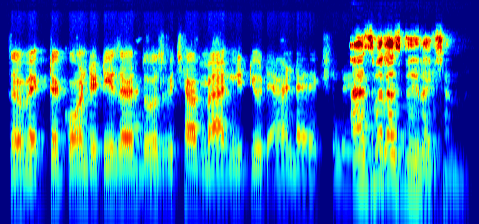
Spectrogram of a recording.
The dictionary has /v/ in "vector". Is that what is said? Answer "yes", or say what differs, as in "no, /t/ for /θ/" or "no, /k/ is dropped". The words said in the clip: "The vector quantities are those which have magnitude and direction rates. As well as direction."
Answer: yes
